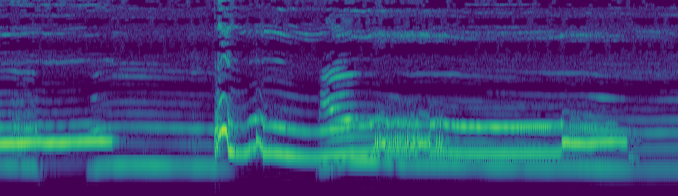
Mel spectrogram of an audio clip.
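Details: Scruffy, a pet dog, 'singing' indoors: a long, steady, tonal howl that bends up and down in pitch, with a higher second voice running alongside it.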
